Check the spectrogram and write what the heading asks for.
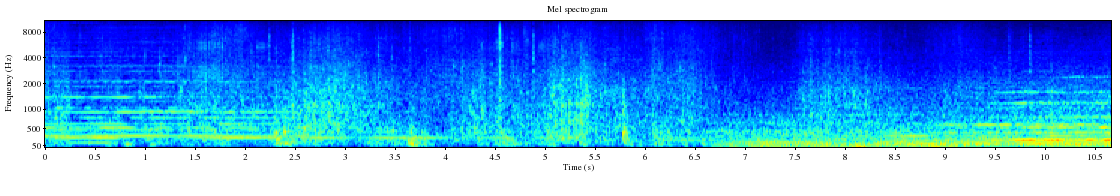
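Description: TV soundtrack excerpt: dark score music built on low dissonant notes, mixed with the sound of water and a rowing boat. The low notes swell from about seven seconds in.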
